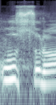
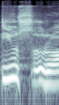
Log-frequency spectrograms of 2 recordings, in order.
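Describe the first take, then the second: First: The word starts with a bare u vowel. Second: The word starts with a y sound before u. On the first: The speaker calls it wrong. "আমরা অনেকে এখানে একটা অনেক বড় ভুল করি" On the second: The speaker calls it right. "এখানে ইউস র এরকম করে পড়ব"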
